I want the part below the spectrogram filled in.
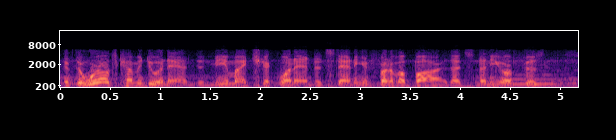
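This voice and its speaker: An actor playing a defiant young hipster, mocking and slangy, in a muffled 1960s B-movie. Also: male voice, mid-range voice, fairly quick, over loud music, close to an everyday voice. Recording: muffled old film soundtrack.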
